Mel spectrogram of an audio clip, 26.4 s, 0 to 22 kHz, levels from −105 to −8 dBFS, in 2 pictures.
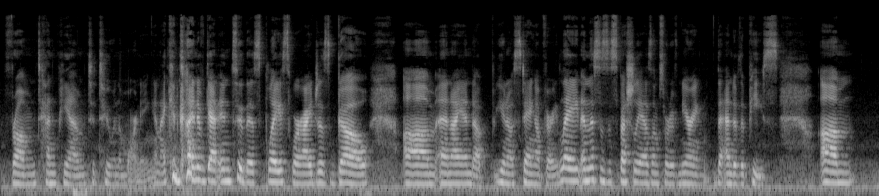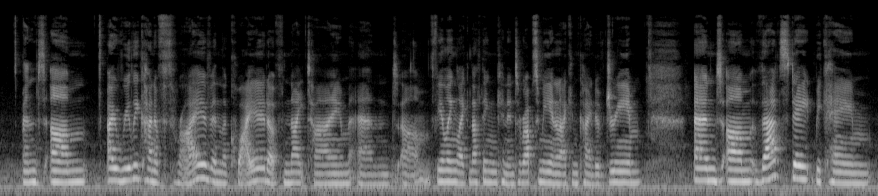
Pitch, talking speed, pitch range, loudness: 185 Hz, 180 wpm, 175-205 Hz, -36 LUFS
